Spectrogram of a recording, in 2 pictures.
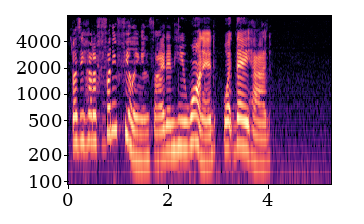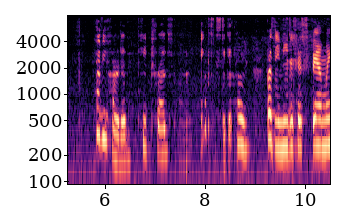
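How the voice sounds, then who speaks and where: A woman reading a children's picture book aloud expressively, with dramatic, drawn-out emphasis on key words. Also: on the high side, fairly bright tone. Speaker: story time reader. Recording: dull lo-fi sound.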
